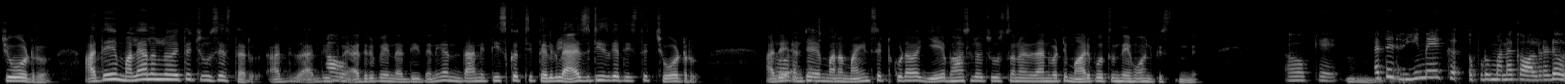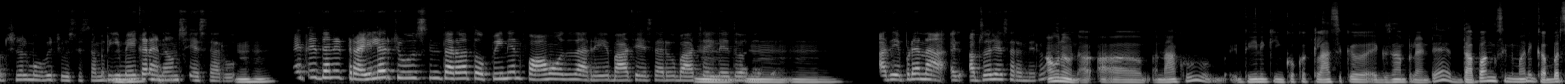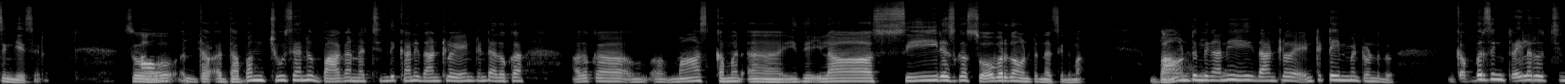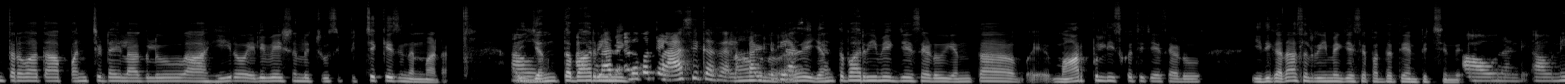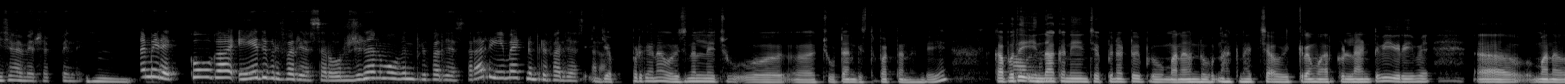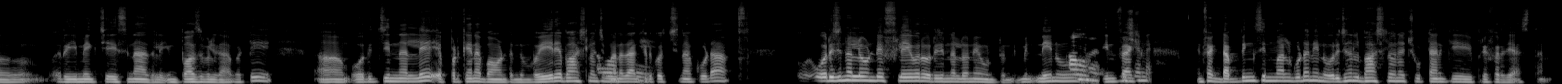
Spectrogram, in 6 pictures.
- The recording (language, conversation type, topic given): Telugu, podcast, రిమేక్‌లు ఎక్కువగా వస్తున్న పరిస్థితి గురించి మీ అభిప్రాయం ఏమిటి?
- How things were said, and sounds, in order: in English: "యస్ ఇట్ టీస్‌గా"; in English: "మైండ్సెట్"; in English: "రీమేక్"; in English: "ఆల్రెడీ ఒరిజినల్ మూవీ"; in English: "రీమేకని అనౌన్స్"; in English: "ట్రైలర్"; in English: "ఒపీనియన్"; in English: "సో"; in English: "సీరియస్‌గా"; in English: "పంచ్"; in English: "హీరో ఎలివేషన్"; lip smack; in English: "రీమేక్"; in English: "కల్ట్"; in English: "రీమేక్"; in English: "రీమేక్"; in English: "ప్రిఫర్"; in English: "ఒరిజినల్ మూవీ‌ని ప్రిఫర్"; in English: "రీమేక్‌ని ప్రిఫర్"; in English: "ఒరిజినల్‌నే"; in English: "రీమేక్"; in English: "ఇంపాసిబుల్"; lip smack; in English: "ఫ్లేవర్"; in English: "ఇన్‌ఫాక్ట్ ఇన్‌ఫాక్ట్ డబ్బింగ్"; in English: "ఒరిజినల్"; in English: "ప్రిఫర్"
